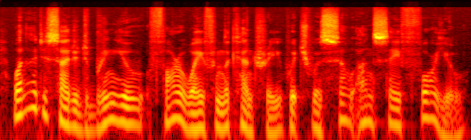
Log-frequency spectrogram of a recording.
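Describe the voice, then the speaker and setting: A man voicing a calm, impassive, formal gentleman in an audiobook of a classic novel, polite and restrained. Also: lowish voice, normal speed.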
